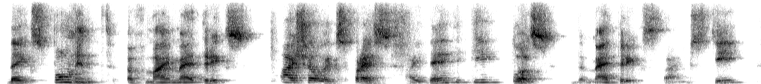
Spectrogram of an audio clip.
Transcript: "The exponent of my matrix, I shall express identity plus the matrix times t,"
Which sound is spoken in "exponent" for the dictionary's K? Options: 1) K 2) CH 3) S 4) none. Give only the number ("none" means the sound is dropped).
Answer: 1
